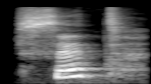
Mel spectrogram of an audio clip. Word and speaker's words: cette: The C is going to be pronounced as a S because it's followed by a E. Cette. But the E, because it's before two consonants, I'm so sorry for that. Because it's before two consonants, is going to be pronounced as a E.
